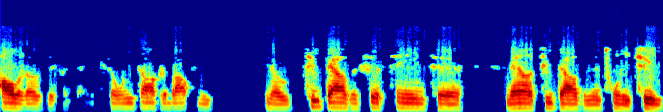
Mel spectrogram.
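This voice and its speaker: A man talks at a medium pitch in a strong Southern US accent. His intonation is flat and monotone. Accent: strong country Southern. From Texas, small town. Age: 30s. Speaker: business owner. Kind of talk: interview. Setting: podcast. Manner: draws out words, not fast; halting, many fillers.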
